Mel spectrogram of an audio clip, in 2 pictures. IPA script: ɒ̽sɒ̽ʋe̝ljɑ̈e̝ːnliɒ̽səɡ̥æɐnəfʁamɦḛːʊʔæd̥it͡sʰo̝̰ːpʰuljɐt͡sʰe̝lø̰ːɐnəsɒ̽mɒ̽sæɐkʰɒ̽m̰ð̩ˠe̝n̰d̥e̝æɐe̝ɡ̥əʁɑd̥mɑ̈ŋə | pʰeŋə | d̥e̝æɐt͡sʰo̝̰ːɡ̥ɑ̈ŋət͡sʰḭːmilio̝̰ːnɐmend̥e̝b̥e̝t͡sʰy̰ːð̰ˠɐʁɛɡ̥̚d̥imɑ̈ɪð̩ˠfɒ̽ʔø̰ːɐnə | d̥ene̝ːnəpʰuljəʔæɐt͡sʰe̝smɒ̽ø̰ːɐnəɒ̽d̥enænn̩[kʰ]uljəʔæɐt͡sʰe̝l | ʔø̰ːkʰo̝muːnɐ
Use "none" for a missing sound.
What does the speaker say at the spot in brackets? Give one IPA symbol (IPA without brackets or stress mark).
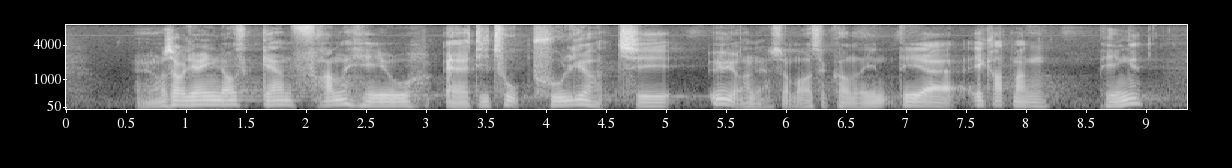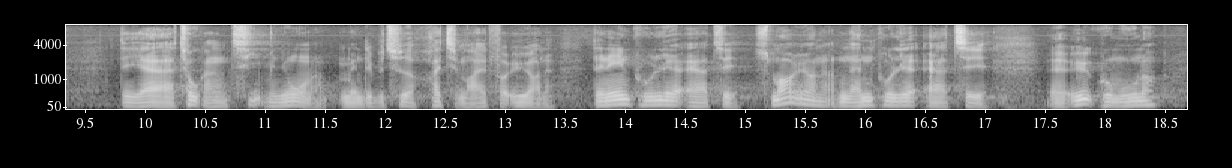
pʰ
